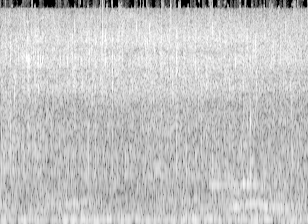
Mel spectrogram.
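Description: Onions frying in hot oil for egg bhurji give a steady, dense crackling sizzle that hisses evenly and close throughout, without any talking.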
